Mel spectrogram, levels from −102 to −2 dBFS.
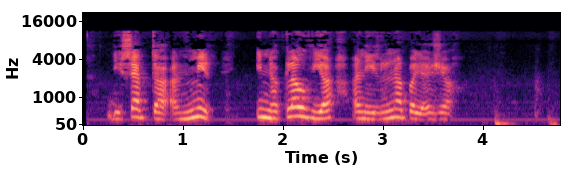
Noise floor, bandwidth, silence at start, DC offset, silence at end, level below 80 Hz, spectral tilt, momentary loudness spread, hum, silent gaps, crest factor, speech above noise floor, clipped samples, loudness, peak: -47 dBFS; 11.5 kHz; 0.25 s; under 0.1%; 0.05 s; -48 dBFS; -3 dB/octave; 18 LU; none; none; 18 dB; 26 dB; under 0.1%; -21 LUFS; -4 dBFS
